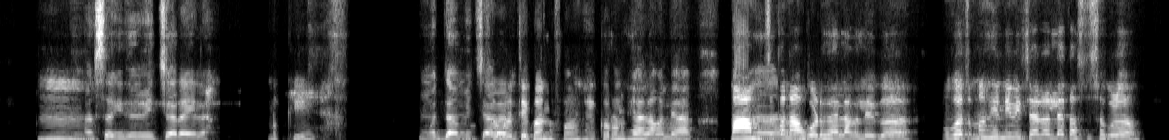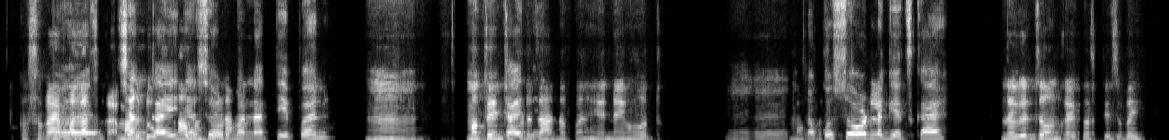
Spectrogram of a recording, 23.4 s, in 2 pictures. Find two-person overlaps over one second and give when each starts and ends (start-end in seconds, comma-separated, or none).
12.2-14.0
